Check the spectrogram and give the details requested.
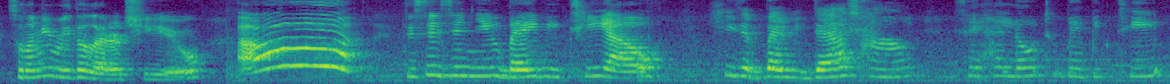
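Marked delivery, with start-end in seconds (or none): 1.8-2.7 high squeal of delight at the puppy. Real, not acted. Owner spots her new puppy, delighted high squeal. 3.0-8.7 puppy talk. Real, not acted. Owner introducing her baby dachshund, high baby talk.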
